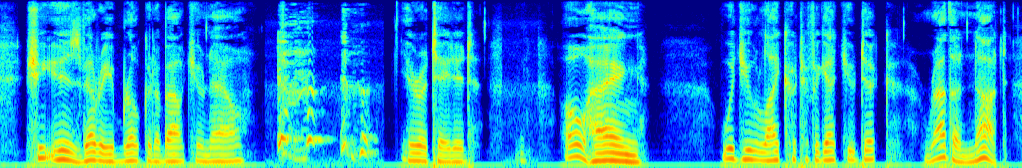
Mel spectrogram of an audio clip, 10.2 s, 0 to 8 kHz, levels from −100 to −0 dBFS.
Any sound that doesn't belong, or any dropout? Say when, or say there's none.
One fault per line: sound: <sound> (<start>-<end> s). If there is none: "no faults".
sound: cough (2.8-3.8 s)
sound: laugh (5.1-5.3 s)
